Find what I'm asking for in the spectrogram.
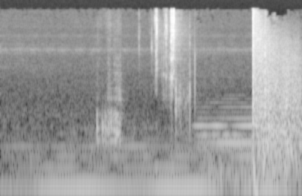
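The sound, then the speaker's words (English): A gun fires once, a sharp, loud crack near the end, preceded by a few faint mechanical clicks over a steady low hum. “Are you sure this thing fires straight? Don't blame it on the gun. Oh, check it. I got him in the gut.”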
